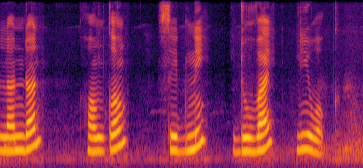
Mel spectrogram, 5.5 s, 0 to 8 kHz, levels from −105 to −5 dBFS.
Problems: none marked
